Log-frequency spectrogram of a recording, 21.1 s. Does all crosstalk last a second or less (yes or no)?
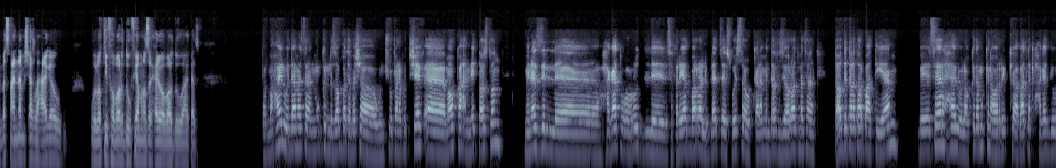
yes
